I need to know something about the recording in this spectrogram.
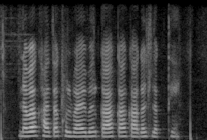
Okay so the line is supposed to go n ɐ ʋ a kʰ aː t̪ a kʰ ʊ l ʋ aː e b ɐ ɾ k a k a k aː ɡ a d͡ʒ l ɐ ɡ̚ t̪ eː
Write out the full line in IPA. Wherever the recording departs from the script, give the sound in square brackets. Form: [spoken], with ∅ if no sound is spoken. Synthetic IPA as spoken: n ɐ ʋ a kʰ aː t̪ a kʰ ʊ l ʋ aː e b ɐ ɾ k a k a k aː ɡ [ə] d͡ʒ l ɐ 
